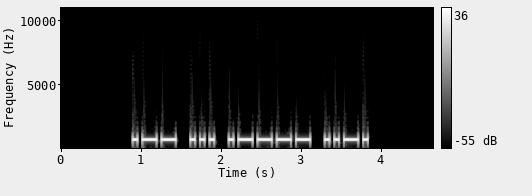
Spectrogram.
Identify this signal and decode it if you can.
Morse code, heard as a keyed tone, about 20 wpm, 700 Hz. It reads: WS1F
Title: USA Call Signs - 4 Characters - Repeated 2x - 20wpm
